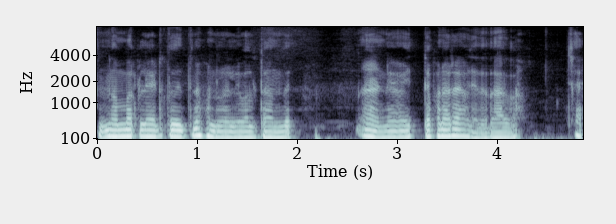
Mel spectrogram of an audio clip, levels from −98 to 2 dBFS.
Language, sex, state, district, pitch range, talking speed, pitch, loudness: Tulu, male, Karnataka, Dakshina Kannada, 105-125 Hz, 135 wpm, 115 Hz, -15 LUFS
